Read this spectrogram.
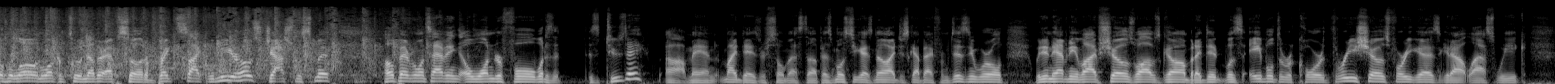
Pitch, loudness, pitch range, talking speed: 120 Hz, -21 LUFS, 105-135 Hz, 290 wpm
